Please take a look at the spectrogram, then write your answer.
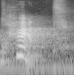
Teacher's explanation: C의 소리는 성대가 울리지 않고 바람만 하고 나오는 새는 소리입니다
